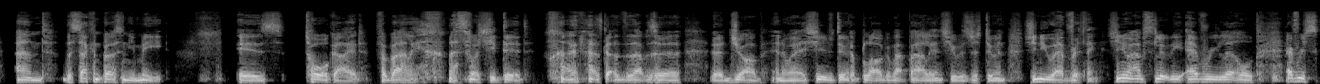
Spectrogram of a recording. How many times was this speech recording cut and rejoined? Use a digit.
3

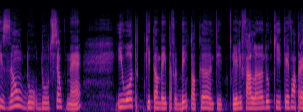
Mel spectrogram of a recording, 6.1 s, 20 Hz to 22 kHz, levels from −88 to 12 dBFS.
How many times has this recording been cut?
4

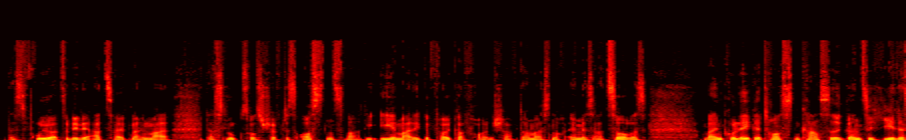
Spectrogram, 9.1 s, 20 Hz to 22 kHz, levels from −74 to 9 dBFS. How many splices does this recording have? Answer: 0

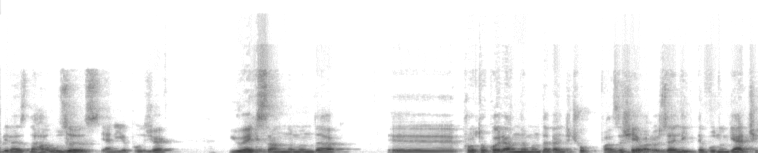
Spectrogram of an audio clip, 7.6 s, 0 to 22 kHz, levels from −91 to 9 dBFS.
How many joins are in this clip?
0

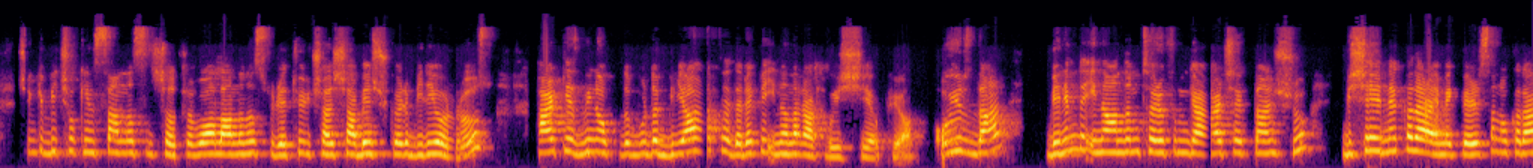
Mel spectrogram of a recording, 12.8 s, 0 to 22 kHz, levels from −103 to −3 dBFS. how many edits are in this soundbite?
0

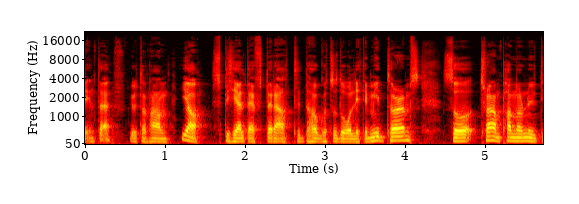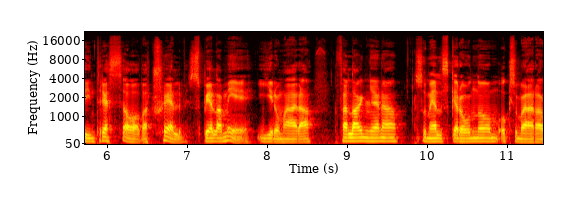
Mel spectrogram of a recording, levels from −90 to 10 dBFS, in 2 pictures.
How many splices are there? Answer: 2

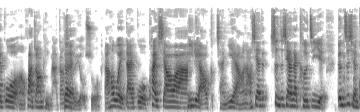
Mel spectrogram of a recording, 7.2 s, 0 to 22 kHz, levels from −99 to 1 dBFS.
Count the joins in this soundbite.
2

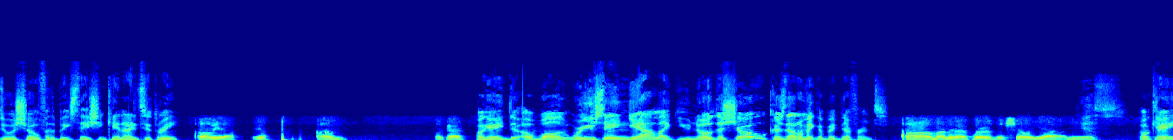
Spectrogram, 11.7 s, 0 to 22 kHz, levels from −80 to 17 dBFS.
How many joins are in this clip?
3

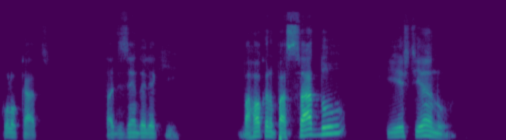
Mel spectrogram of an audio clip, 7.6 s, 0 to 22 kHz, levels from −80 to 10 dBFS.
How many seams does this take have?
0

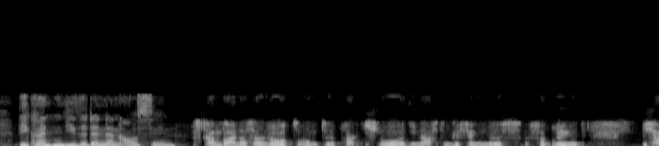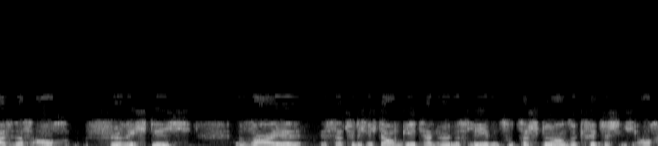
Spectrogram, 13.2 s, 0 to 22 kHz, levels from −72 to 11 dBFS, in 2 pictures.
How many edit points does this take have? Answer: 2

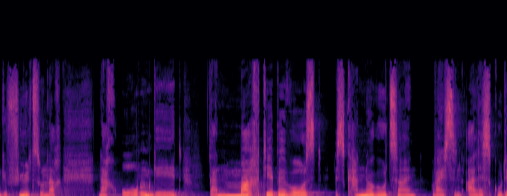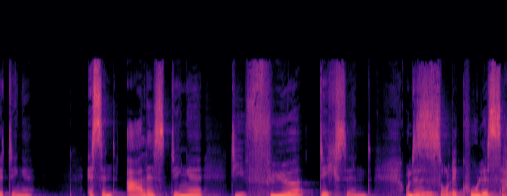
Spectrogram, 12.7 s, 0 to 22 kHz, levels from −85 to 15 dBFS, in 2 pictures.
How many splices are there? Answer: 0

